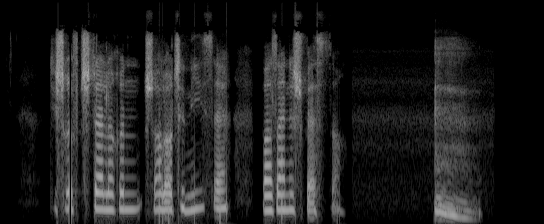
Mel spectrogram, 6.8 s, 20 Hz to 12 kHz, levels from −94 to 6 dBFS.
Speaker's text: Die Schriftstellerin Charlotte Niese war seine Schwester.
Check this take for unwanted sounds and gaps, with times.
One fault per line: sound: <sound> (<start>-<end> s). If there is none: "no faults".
sound: dropout (0.9-0.9 s)
sound: throat clearing (5.4-6.0 s)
